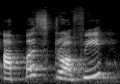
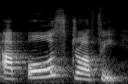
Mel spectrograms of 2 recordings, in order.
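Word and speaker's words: apostrophe: तो इंग्लिश में इसके लिए अपस्ट्रॉफी एस का अपस्ट्रॉफी लगाई जाती है। इसकी स्पेलिंग देखो, इसको कई लोग बोलते हैं अपोस्ट्रॉफी, जबकि इसका सही प्रोनाउंसिएशन क्या है? अपस्ट्रॉफी।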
